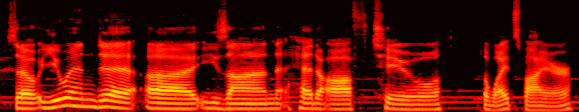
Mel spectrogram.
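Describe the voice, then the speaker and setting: A man running a tabletop game as game master, speaking casually and a little haltingly. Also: medium pitch, faint music behind.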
